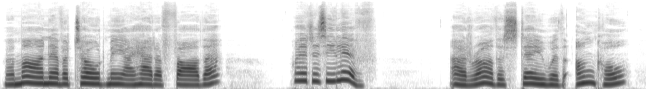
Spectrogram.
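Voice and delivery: put-on a fretful child pleading to stay; sickly child. A narrator's reading. Boy refusing to leave his uncle, high fretful whine. Child Linton voiced by narrator.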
